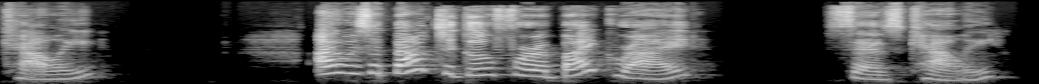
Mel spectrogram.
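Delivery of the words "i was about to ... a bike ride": Callie's voice. Acted. Callie declines.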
